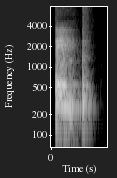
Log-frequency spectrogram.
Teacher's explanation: Entonces, de pempo, lógicamente le quitamos la desinencia y nos queda pemp, terminado en P. Entonces, P es una oclusiva labial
